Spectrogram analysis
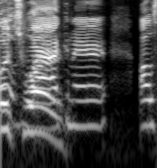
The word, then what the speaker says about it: Wagner: It's never been Wagner. It's always been Wagner. Do you understand that? Si, senor. There's never been a time in history that it's been Wagner.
